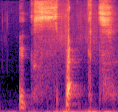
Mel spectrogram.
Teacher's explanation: I'm gonna have to use the back of my tongue for the K and then quickly switch to the front of my tongue for the T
